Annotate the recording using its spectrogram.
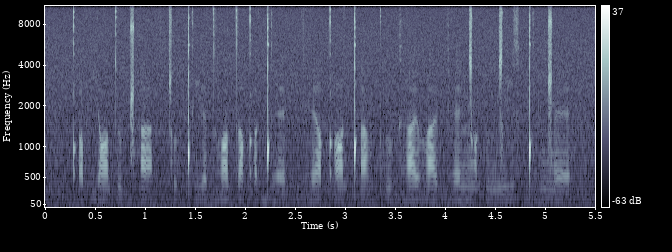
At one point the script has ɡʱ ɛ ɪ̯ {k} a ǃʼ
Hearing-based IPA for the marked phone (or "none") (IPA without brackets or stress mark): qʼ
